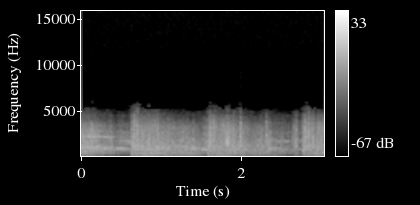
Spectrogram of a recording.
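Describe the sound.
Gunfire echoing across a canyon during a firefight: dense, sustained bursts of shots blur into a continuous rolling crackle and rumble, with a few heavier surges and no voices.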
